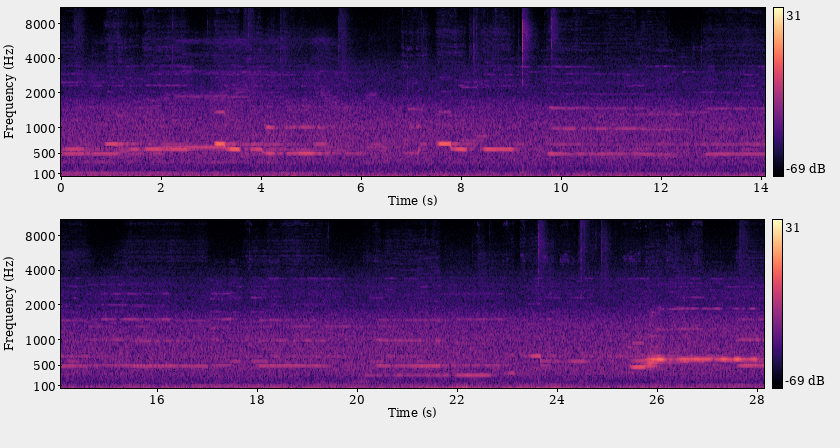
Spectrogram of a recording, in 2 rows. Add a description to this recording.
session recorded by KODAMA during residency at APPELBOOM, September 2009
